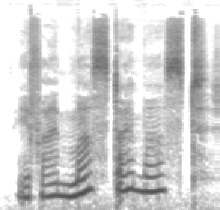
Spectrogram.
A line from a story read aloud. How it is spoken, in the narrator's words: she muttered, only half under her breath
